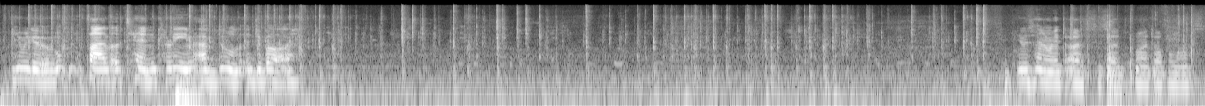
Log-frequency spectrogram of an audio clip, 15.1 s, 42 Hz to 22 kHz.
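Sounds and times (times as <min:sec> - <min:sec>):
typing on computer keyboard: 0:00.0 - 0:12.4.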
